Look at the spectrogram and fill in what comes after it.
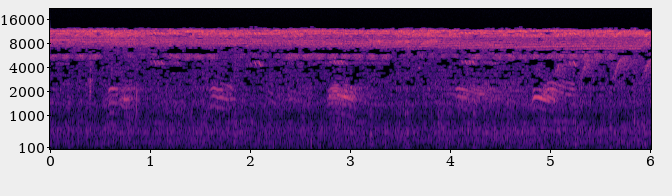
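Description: Harsh, cawing bird calls, short and repeated about once a second, over a steady background hiss.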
